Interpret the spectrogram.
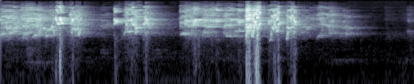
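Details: Ringed male green hybrid Lilian's lovebird chatters loudly, shrill grating chirps run together in two bursts, each with sharp clicky accents, before falling silent.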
